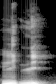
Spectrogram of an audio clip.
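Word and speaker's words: 二: facile facile le ca se dit tout simplement ni 5 ça se dit gogo neuf ça se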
